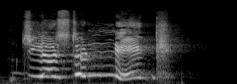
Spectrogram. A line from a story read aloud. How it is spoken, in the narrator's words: I howled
